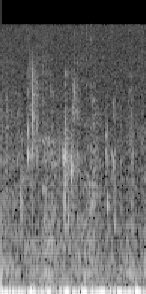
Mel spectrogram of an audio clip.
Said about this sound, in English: You're doing a lot of chewing on the mic, pimp. My bad. I was in gaming. My bad. I'll stop. I feel like popcorn is in them grapes.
